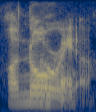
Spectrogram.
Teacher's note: The stress is on the penultimate syllable.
